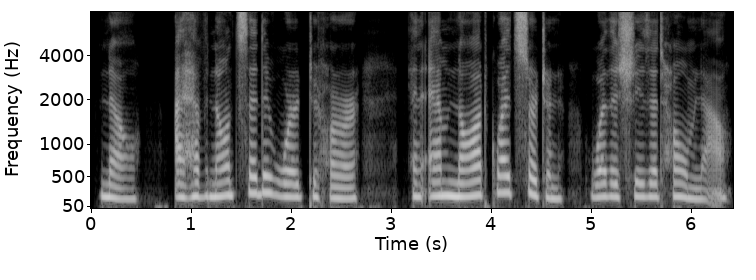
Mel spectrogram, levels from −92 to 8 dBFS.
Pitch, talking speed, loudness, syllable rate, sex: 195 Hz, 185 wpm, -19 LUFS, 4.4 syllables/s, female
